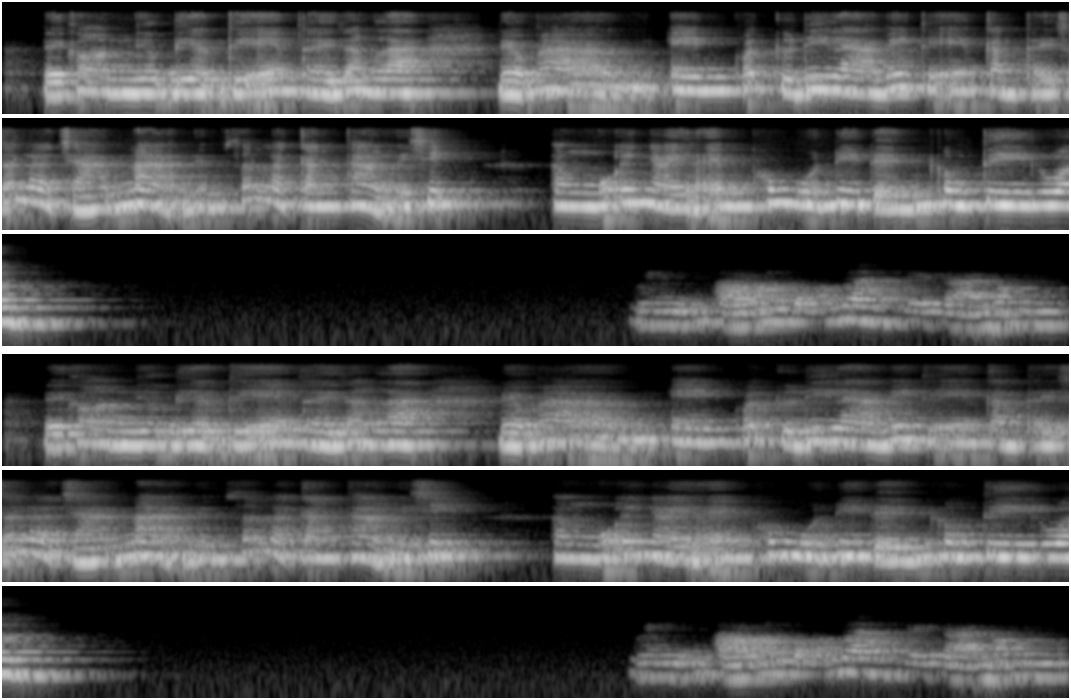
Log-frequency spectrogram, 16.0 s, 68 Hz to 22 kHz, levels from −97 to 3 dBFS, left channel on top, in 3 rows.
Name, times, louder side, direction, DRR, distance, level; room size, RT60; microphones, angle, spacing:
voice 1, 0.2-7.7 8.1-10.9, left 3 dB, 75° left, 5 dB, 0.4 m, -26 dB
voice 2, 13.8-16.0, left 1 dB, 25° right, -2 dB, 0.7 m, -36 dB
3.7 x 2.5 x 2.6 m, 0.75 s
head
